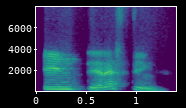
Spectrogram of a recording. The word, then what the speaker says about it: interesting: Interesting. Not interest. You don't pronounce that E.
